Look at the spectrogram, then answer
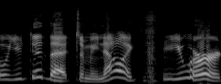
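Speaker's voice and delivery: put-on very high, childish whine like a hurt kid. Retelling how Bret delivered his reply to a rival: childish Bret impression. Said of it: "I love the childish sound of it".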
